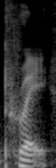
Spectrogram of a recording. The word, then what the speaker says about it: prey: 所以我们就叫它 insect repellent, 所以 repellent 变成它一个名词用法。所以它可以 repel predator，那 predator 就是你的猎食者，那你就是它的猎物，所以这两个东西都把它记起来，predator 跟 prey，这两个都是会在托福雅思出现的字哈，就讲到生物学的时候，OK，predator、okay? and prey，这 prey 跟祈祷那个字发音一样，但是拼法不同。好，所以它能够生产出这个excuse me，它能够 repel predator，然后 help the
